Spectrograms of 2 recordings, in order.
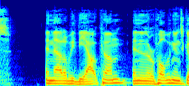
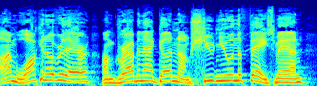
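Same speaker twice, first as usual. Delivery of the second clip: acted, shrill, very high-pitched hollering; 10 semitones higher than usual. Speaker acts out Democrats yelling across the room at Republicans, retelling a yell. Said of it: "yelling at us going".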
